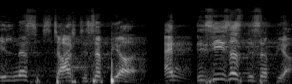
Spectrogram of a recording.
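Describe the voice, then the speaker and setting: A man speaks with a Keralan accent. His tone is bright and sharp. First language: Malayalam. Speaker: doctor giving a health talk. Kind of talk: motivational health talk. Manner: halting.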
